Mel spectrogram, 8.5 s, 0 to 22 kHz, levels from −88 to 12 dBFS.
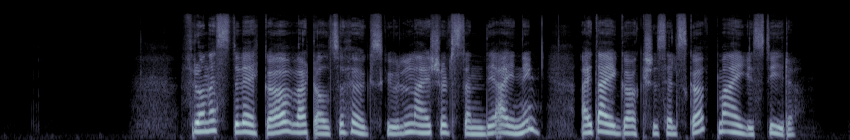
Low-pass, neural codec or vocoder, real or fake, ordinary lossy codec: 14.4 kHz; vocoder, 44.1 kHz, 128 mel bands, Pupu-Vocoder; fake; none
